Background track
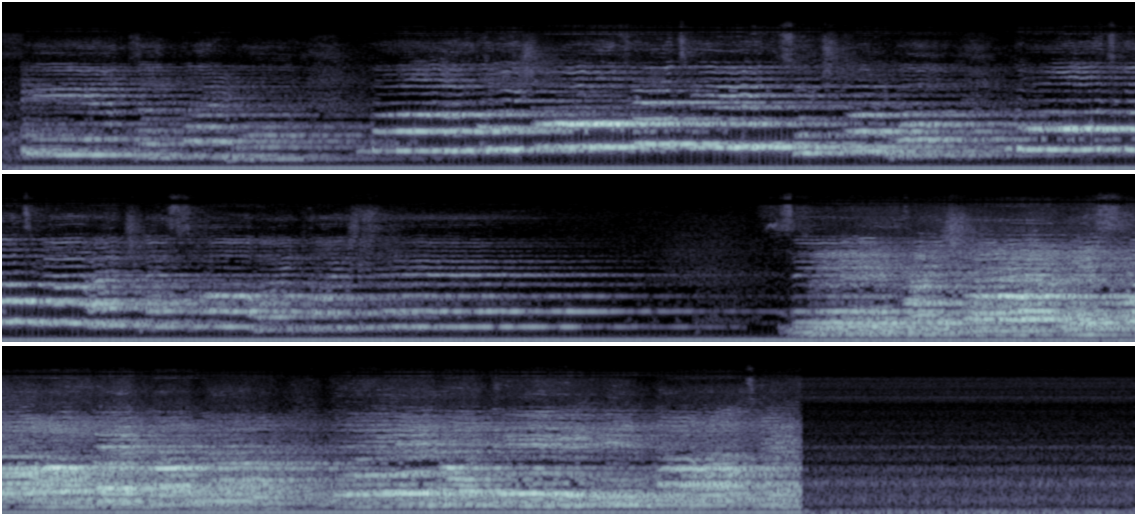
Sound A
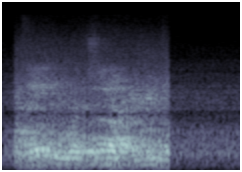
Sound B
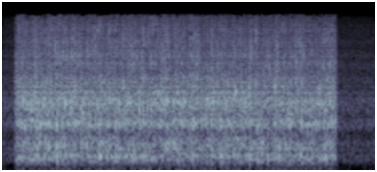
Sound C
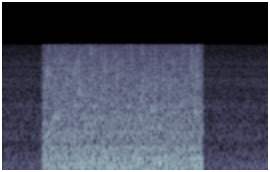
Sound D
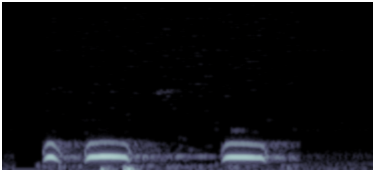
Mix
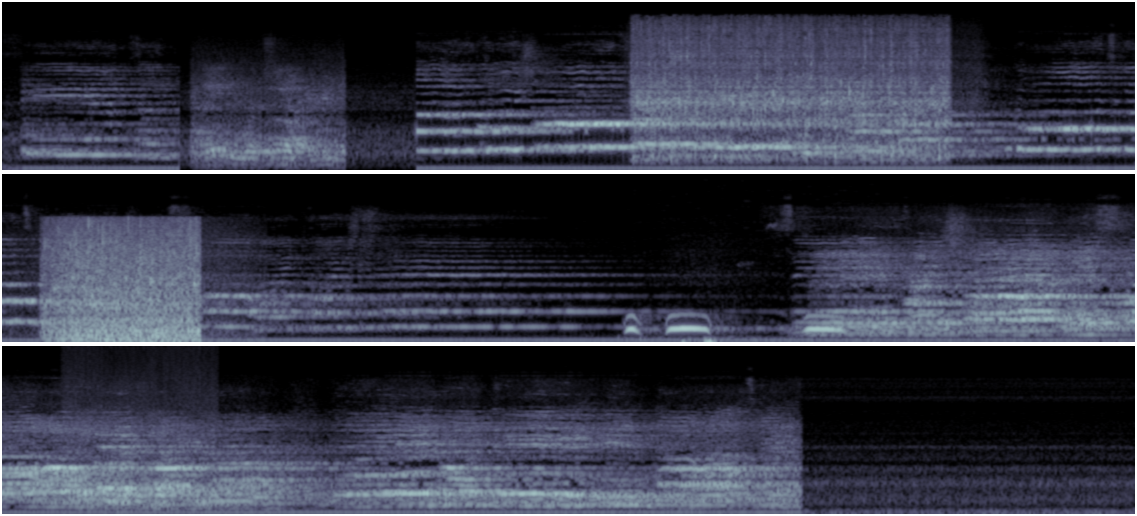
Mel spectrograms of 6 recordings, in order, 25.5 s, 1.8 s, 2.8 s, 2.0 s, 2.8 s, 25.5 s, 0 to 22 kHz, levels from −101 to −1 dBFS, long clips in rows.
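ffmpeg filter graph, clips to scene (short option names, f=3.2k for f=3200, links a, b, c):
-filter_complex "[1:a]asplit=2[a][b];[0:a]volume=-8dB[c];[3:a]dynaudnorm=f=170:g=5:m=11dB[d];[b]aeval=exprs='val(0)*gte(abs(val(0)),0.00841)':c=same[e];[c]asplit=2[f][g];[f]atrim=end=1.324[h];[a]atrim=end=1.78,asetpts=PTS-STARTPTS,volume=-15.5dB[i];[g]atrim=start=3.096[j];[2:a]atrim=end=2.8,asetpts=PTS-STARTPTS,volume=-7.5dB,afade=t=in:d=0.1,afade=t=out:st=2.7:d=0.1,adelay=203301S[k];[d]atrim=end=2,asetpts=PTS-STARTPTS,volume=-10dB,afade=t=in:d=0.004:c=hsin,afade=t=out:st=1.996:d=0.004:c=hsin,adelay=8480[l];[4:a]atrim=end=2.78,asetpts=PTS-STARTPTS,volume=-1dB,afade=t=in:d=0.004:c=hsin,afade=t=out:st=2.776:d=0.004:c=hsin,adelay=12850[m];[e]atrim=end=1.78,asetpts=PTS-STARTPTS,volume=-12dB,afade=t=in:d=0.004:c=hsin,afade=t=out:st=1.776:d=0.004:c=hsin,adelay=17350[n];[h][i]acrossfade=d=0.004:c1=hsin:c2=hsin[o];[o][j]acrossfade=d=0.004:c1=hsin:c2=hsin[p];[p][k][l][m][n]amix=inputs=5:normalize=0"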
